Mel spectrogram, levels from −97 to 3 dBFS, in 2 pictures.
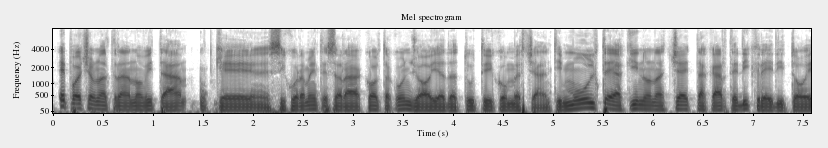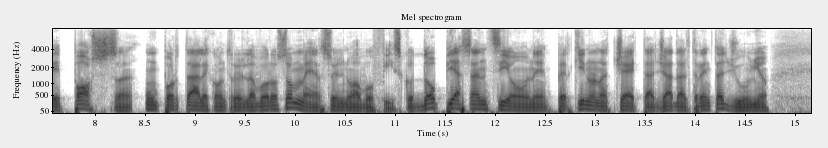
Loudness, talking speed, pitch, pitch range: -24 LUFS, 175 wpm, 85 Hz, 75-95 Hz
